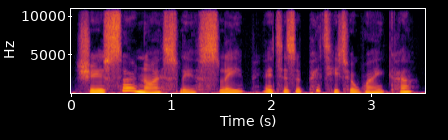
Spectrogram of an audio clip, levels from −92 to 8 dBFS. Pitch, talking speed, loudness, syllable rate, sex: 225 Hz, 205 wpm, -19 LUFS, 4.9 syllables/s, female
